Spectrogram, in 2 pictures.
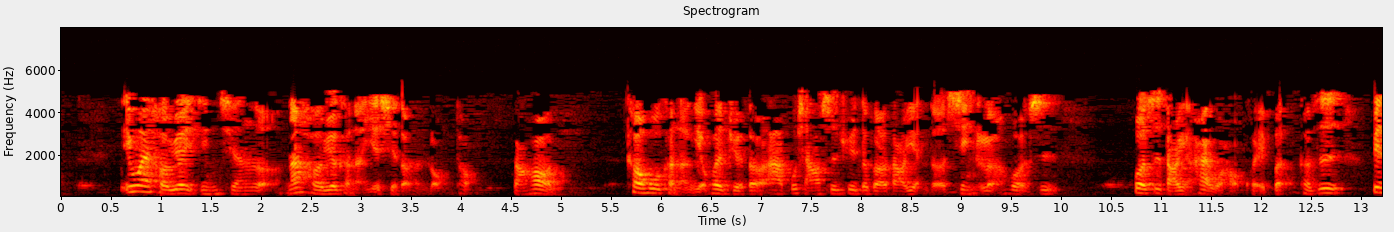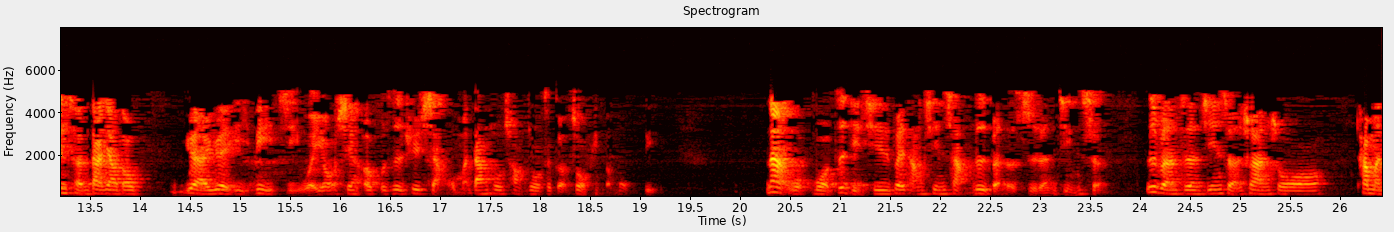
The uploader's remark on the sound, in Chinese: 這一集是在一個電影工作室裡錄製的，所以效果有一點差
